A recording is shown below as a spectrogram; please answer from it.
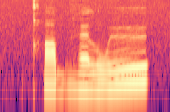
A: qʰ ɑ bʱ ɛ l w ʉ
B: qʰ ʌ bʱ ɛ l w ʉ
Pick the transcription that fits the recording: B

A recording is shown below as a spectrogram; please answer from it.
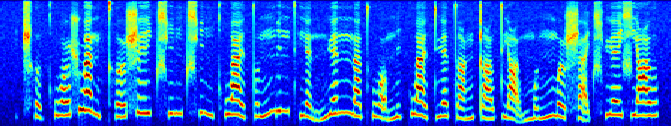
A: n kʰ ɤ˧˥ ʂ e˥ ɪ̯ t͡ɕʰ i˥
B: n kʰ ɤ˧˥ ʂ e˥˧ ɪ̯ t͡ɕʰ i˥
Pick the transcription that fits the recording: A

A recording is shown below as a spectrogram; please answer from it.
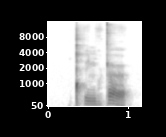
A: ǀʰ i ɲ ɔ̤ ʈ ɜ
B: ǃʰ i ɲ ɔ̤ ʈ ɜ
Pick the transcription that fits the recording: B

